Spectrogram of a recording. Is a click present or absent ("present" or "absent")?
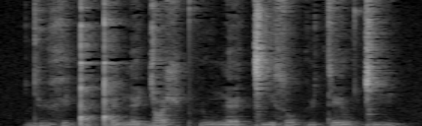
present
